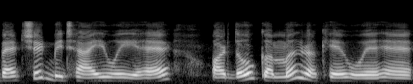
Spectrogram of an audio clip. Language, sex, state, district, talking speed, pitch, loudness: Hindi, female, Jharkhand, Ranchi, 145 wpm, 175 Hz, -14 LUFS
